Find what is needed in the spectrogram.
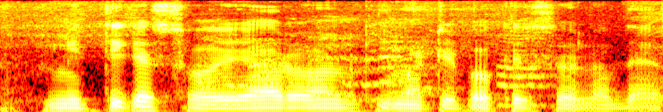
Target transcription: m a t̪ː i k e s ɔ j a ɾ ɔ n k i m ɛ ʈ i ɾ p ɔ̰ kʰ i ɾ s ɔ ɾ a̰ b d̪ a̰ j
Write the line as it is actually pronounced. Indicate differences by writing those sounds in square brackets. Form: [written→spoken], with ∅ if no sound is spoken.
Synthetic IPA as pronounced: m [a→i] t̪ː i k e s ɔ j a ɾ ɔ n k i m [ɛ→a] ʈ i ɾ p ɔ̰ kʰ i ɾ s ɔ [ɾ→l] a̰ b d̪ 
